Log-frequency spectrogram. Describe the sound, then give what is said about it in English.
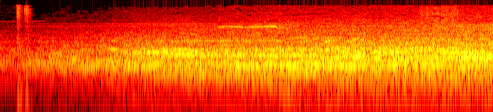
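A large stadium crowd of Kansas City Chiefs fans boos and hisses during a moment of unity, in a dense, sustained roar that swells slightly after the first second and holds steady, a low droning mass of voices with a faint airy hiss on top. “You hear the booing and the hissing.”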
